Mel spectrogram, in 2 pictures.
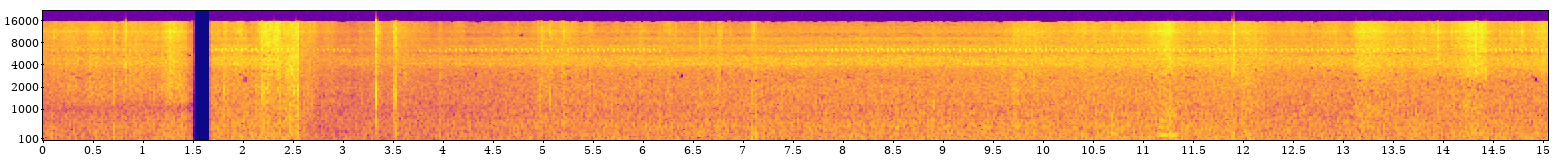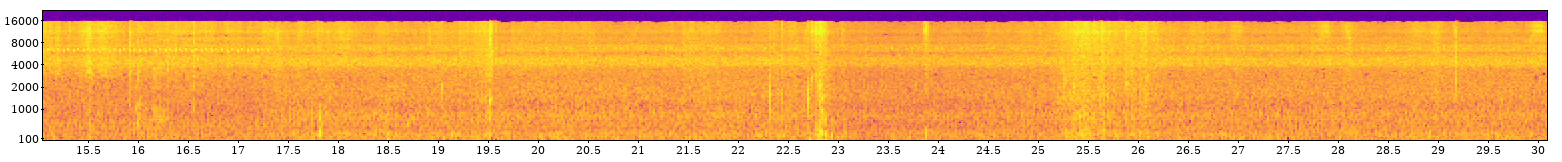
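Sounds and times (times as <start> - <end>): high pulsing insect trill: 1.7 - 30.0.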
